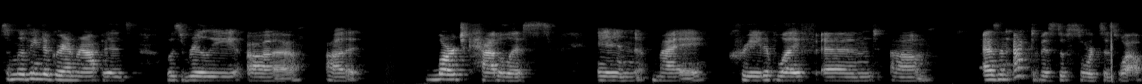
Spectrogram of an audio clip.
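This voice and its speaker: A woman with a Michigan accent speaks very slowly at a medium pitch, her bright, sharp tone carrying fairly even intonation between long, frequent pauses. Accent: US Midwest (Michigan). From Michigan, Kalamazoo. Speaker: poet and youth teaching artist. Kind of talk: talk to a community meeting. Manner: halting, many fillers.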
